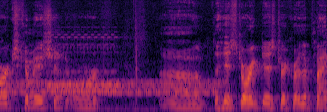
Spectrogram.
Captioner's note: phones ringing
